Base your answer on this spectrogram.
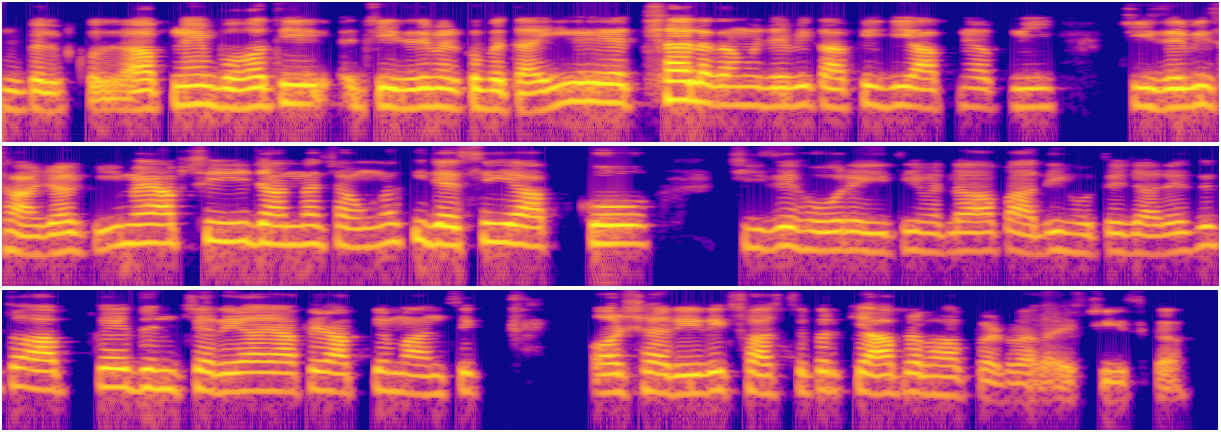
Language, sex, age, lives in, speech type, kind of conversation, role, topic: Hindi, male, 55-59, India, conversation, podcast, host, रात में फोन का इस्तेमाल कम करना कितना ज़रूरी है, और इसे कैसे किया जा सकता है?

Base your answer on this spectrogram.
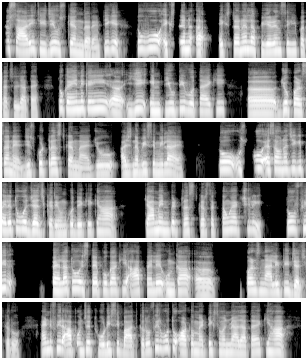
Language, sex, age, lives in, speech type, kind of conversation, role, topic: Hindi, male, 20-24, India, conversation, podcast, guest, किसी अजनबी से आपकी सबसे यादगार मुलाकात कैसे हुई थी?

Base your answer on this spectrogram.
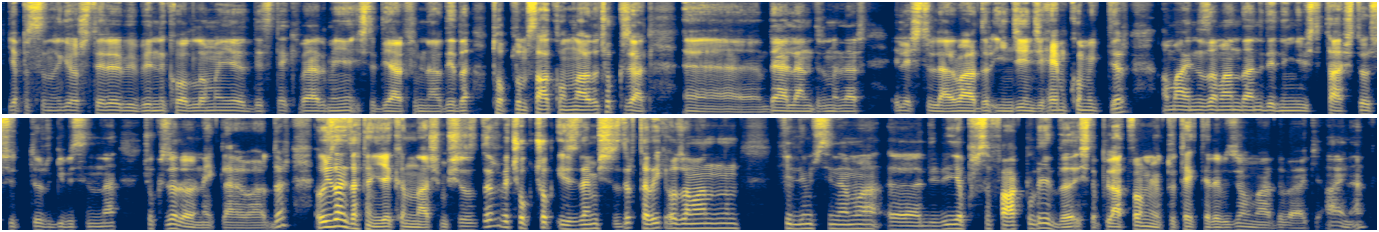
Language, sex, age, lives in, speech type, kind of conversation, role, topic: Turkish, male, 35-39, Spain, conversation, podcast, host, Dizilerde temsil ve çeşitlilik neden önemlidir, neyi değiştirir?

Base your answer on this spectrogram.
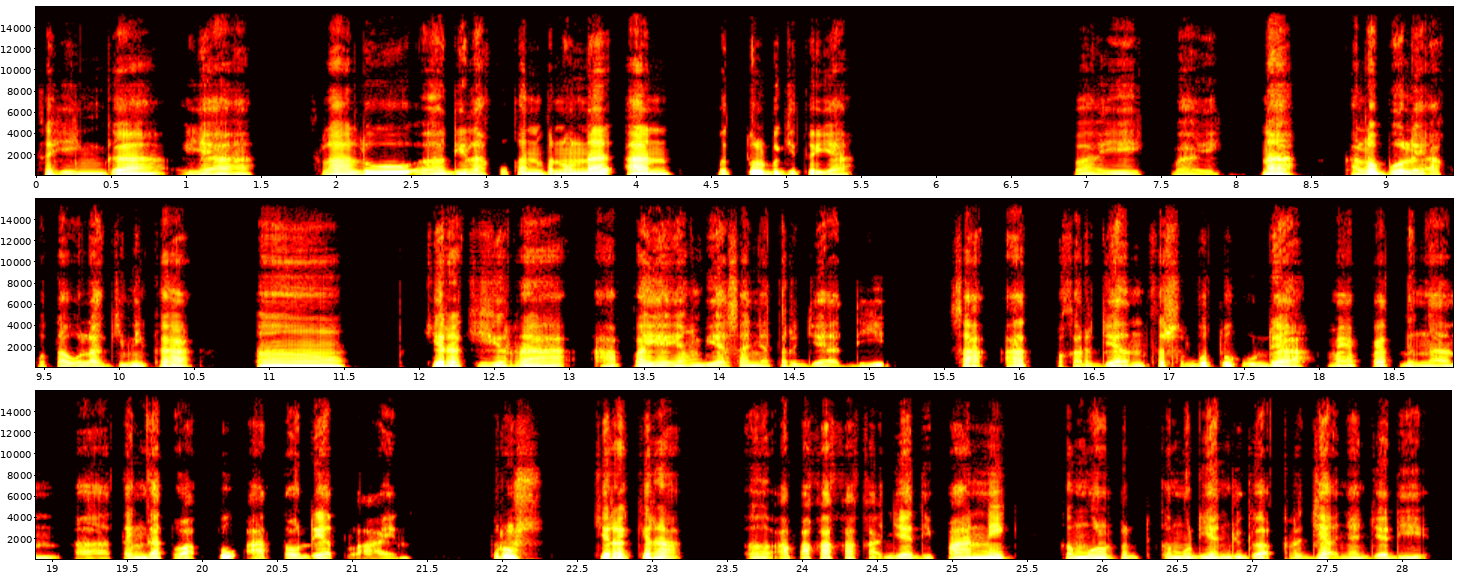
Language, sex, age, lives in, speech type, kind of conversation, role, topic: Indonesian, male, 35-39, Indonesia, conversation, advice, advisor, Mengapa Anda sering menunda pekerjaan sampai mendekati tenggat waktu?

